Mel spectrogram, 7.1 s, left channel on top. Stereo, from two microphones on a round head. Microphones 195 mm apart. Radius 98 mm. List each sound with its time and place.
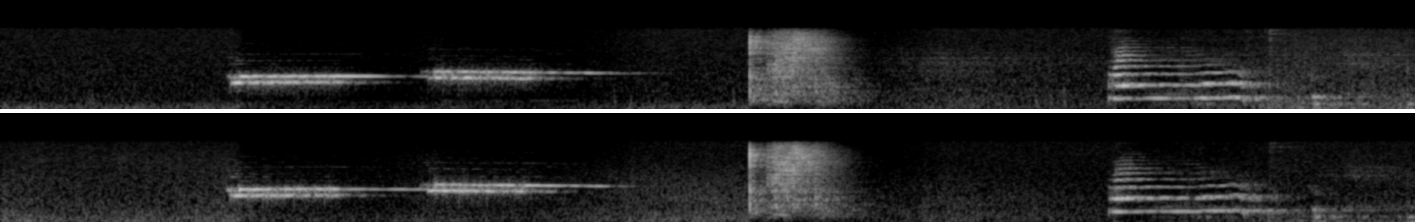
1.1 s a ringtone: 65° right (ahead or behind), 2.5 m
3.7 s tearing paper: 25° right (ahead or behind), 1.6 m
5.5 s a cat meowing: 35° left (ahead or behind), 1.6 m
